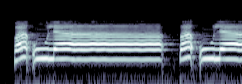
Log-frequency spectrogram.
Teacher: हमज़ा पेश ऊ पढ़ना, शॉर्ट साउंड बनाएंगे, ठीक है, बगैर खींचे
